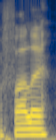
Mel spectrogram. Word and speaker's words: Fale: defeated a new japan pro wrestling star king fale that's how you say it um and the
